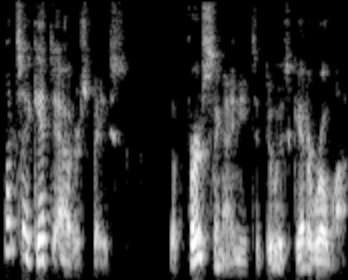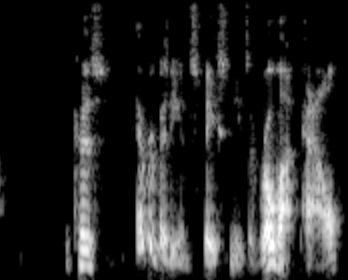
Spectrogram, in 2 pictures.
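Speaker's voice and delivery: lively storybook read-aloud; reading to children. Acted. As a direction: read it to a room of kids. Reading picture book aloud.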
